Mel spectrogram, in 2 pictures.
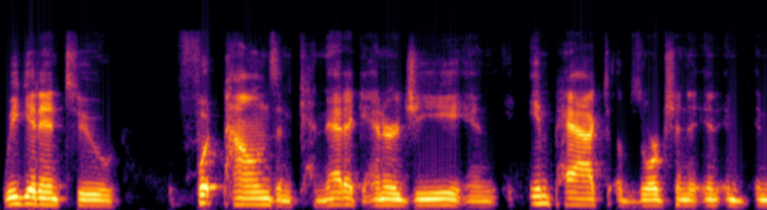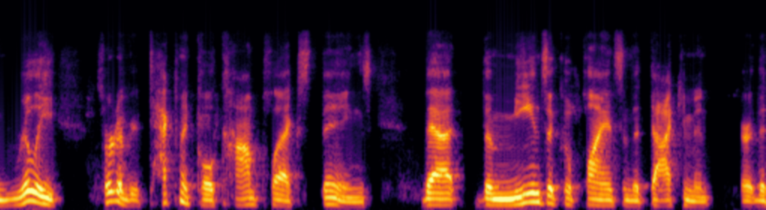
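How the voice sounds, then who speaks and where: A man with a fairly low voice co-hosts a live Q&A and walks viewers through the rules. He explains things methodically and often stumbles over a repeated word before getting his point out. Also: measured pace. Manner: explanatory, repeats words when restarting. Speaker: co-host.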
